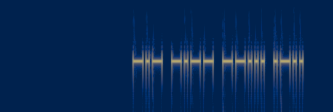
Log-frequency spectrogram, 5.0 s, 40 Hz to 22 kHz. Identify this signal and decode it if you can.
Morse code, heard as a keyed tone, about 25 wpm, 700 Hz. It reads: KY7L
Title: USA Call Signs - 4 Characters - Repeated 2x - 25wpm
